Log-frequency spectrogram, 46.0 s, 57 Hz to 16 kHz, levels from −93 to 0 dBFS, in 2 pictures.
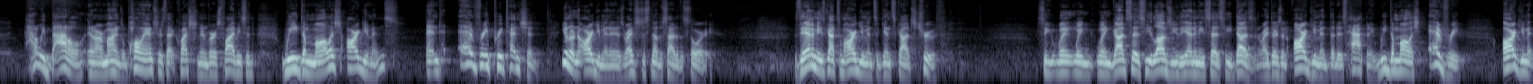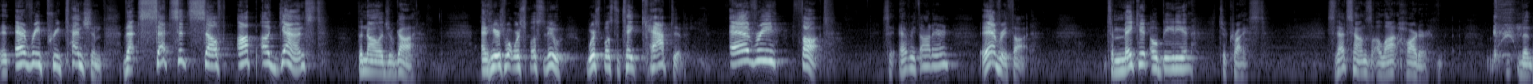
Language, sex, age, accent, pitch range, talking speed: English, male, 40-59, American, 125-200 Hz, 150 wpm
